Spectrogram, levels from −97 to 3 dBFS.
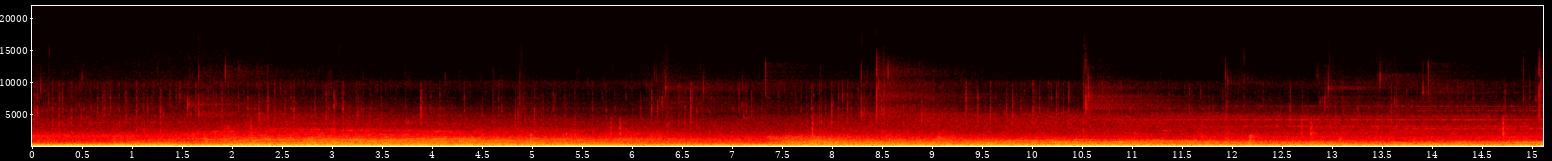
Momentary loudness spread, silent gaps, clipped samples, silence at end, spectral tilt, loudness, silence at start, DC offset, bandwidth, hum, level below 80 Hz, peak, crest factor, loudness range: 3 LU; none; under 0.1%; 0 s; -9.5 dB/octave; -31 LUFS; 0 s; under 0.1%; 6.2 kHz; none; -32 dBFS; -16 dBFS; 14 dB; 3 LU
